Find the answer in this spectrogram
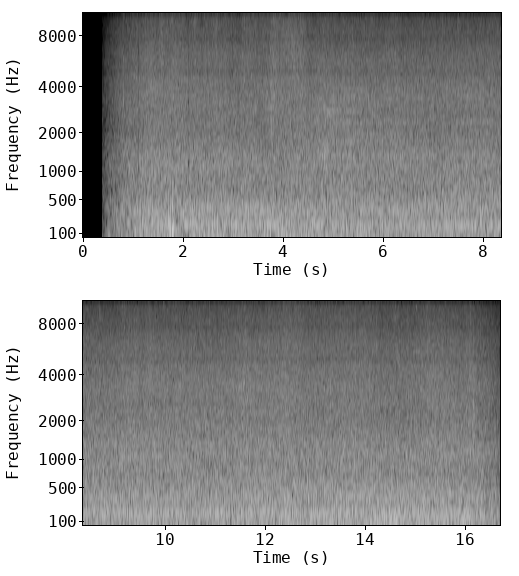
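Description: Rough, storm-driven surf breaking on a beach, a continuous rush of waves with wind. It fades in about half a second in.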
